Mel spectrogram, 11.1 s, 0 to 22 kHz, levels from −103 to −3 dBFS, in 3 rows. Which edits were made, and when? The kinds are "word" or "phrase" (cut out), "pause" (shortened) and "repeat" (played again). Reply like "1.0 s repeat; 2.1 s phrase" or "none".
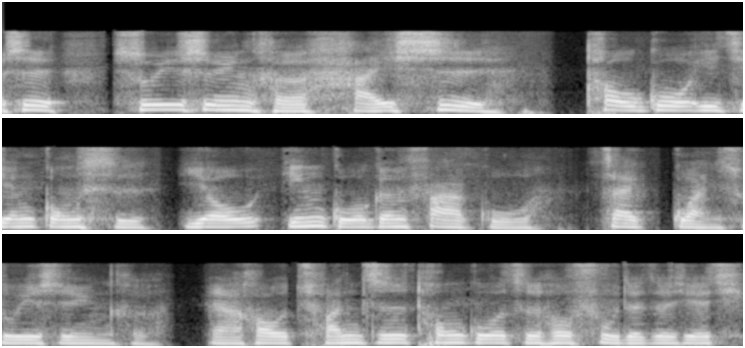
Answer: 4.5 s pause; 8.3 s pause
